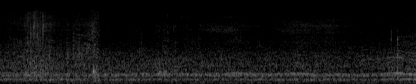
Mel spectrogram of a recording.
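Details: Bees of a drone-laying colony shaken out near the apiary. A faint, steady mass hum of many bees runs throughout, even and unbroken, with a light hiss behind it.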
